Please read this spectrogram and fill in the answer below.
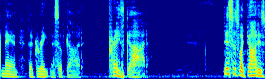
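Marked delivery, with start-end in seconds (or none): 0.0-2.9 low, soft praise; hushed reverence. Real, not acted. Preacher praising God after the family believes, hushed. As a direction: drop to a quiet, reverent close.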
